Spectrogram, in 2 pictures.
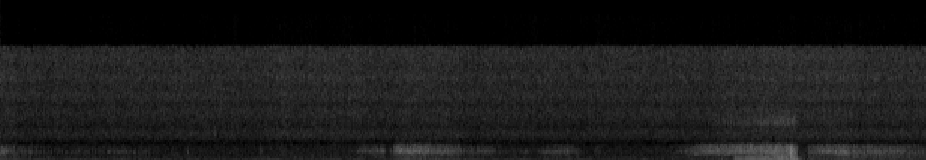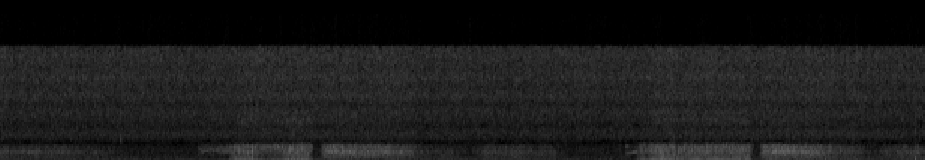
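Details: Sleeping on someone, snoring: several rough, rattling snores separated by quieter breathing over low room hum.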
